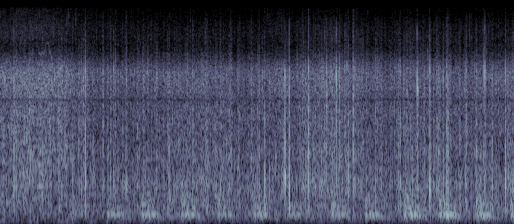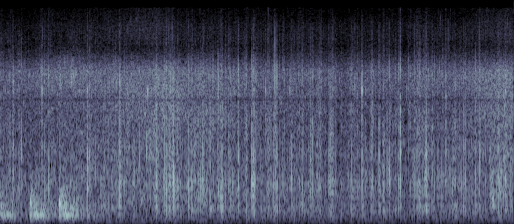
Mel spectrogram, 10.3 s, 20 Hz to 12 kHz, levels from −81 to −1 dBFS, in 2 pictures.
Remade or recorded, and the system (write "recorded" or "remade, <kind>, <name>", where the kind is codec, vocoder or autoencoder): recorded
